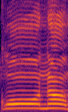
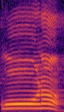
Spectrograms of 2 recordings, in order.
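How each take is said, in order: First: The final n is dental, tongue at the teeth. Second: The final n is retroflex, tongue curled back. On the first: "એ કોણ બોલે ... એ અણાની જગ્યાએ ન લગાડે" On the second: "આપણે બોલીએ"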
